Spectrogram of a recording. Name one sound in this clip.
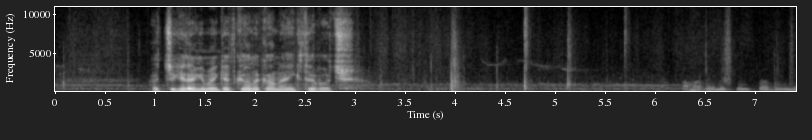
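An elderly man speaks loudly and with agitation nearby.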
